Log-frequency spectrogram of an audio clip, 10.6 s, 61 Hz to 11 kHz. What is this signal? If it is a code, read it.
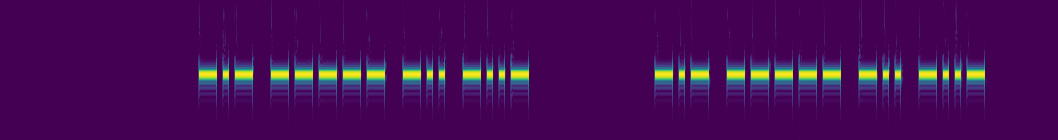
Morse code, heard as a keyed tone, about 20 wpm, 700 Hz. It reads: K0DX K0DX
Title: USA Call Signs - 4 Characters - Repeated 2x - 20wpm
